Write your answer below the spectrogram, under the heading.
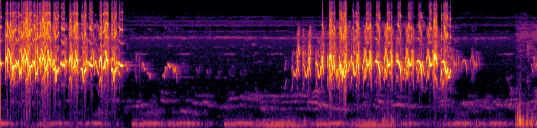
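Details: Sooty-headed bulbul singing actively, used as a training and lure recording for kept birds: two long bursts of dense, rapid, buzzy chattering notes, with a steady low hum underneath throughout.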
